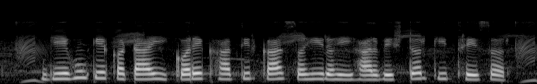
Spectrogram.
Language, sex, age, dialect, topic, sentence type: Bhojpuri, female, 18-24, Western, agriculture, question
